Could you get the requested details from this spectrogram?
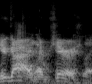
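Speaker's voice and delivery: acted cartoon child voice. Correcting the other speaker about whose voice it was: Cartman voice. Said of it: "it's Cartman going like".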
